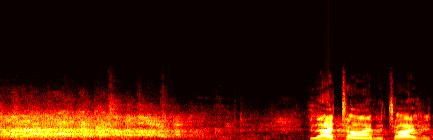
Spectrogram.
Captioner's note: laughter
